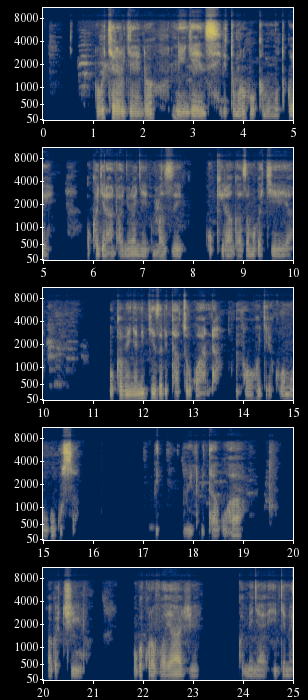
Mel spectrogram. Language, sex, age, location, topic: Kinyarwanda, male, 36-49, Musanze, finance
